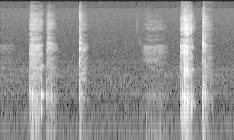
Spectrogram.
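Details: Wet cough.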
